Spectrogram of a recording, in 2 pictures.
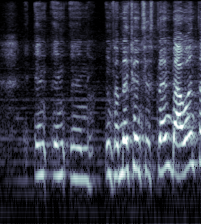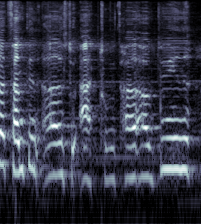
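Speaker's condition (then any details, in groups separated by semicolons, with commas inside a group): Cerebral palsy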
